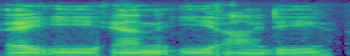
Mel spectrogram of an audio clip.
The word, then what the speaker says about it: Aeneid: Under Hamlet was Virgil's, I don't know how you pronounce that, A-E-N-E-I-D, Aeneid, yeah.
